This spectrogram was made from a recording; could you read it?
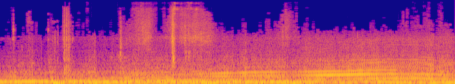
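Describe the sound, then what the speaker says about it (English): A new Honda car engine with a CVT revs up, its pitch rising steadily over a deep continuous rumble, heard close from inside the vehicle. "Now you can hear the engine revving."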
